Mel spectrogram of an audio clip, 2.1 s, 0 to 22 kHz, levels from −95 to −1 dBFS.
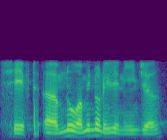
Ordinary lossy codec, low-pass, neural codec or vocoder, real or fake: none; 3.6 kHz; none; real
